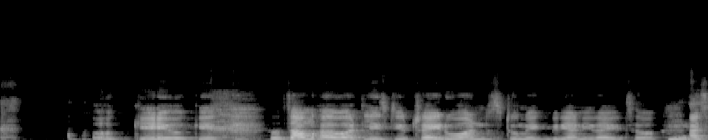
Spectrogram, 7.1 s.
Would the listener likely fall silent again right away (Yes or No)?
Yes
